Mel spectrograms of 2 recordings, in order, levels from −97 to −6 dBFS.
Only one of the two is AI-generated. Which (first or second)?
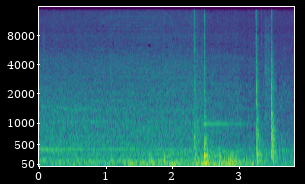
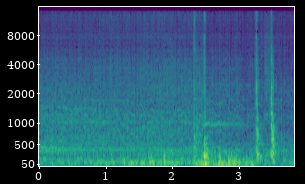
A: second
